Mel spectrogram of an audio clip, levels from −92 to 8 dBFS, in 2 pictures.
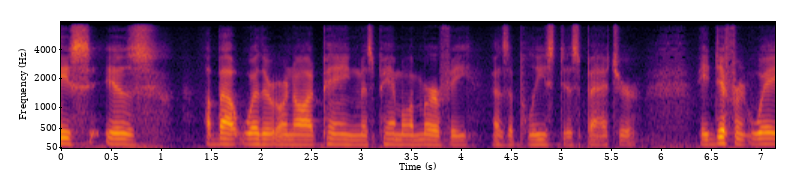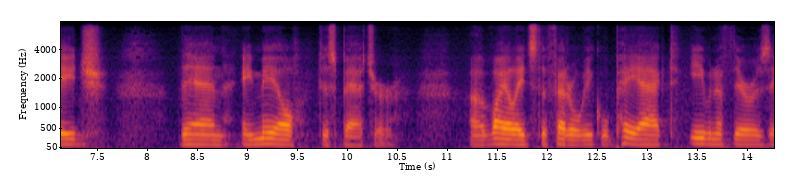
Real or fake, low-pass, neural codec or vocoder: fake; 7.2 kHz; codec, 16 kHz, 0.9 kbps, LongCat-Audio-Codec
